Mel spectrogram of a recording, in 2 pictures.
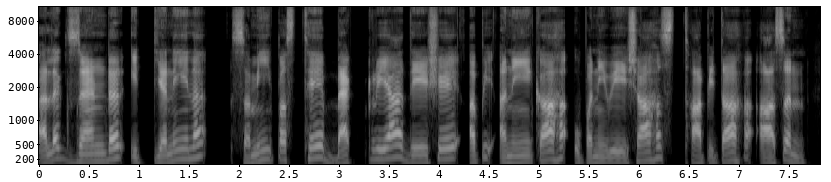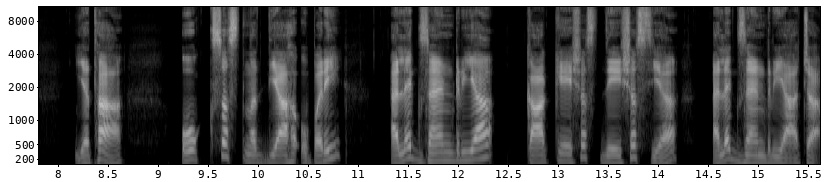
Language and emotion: Sanskrit, neutral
